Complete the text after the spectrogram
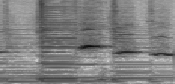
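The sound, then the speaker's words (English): Someone whistles a short melody of a few sliding, clear notes, moderately loud, over a steady low hum in the background. “Whistle's back.”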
